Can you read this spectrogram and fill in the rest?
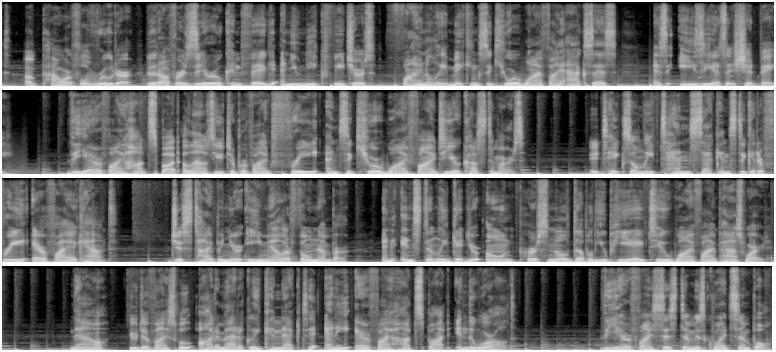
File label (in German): ENGLISCH INTERNATIONAL MALE Erklaervideo IT tech business; Airfy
